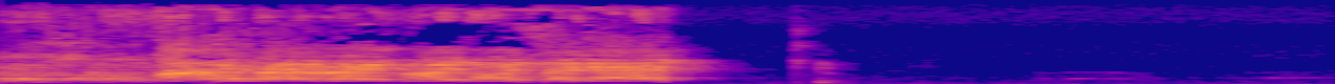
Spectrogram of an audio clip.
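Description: People talking, cut off suddenly a little over halfway through, leaving near silence.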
